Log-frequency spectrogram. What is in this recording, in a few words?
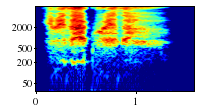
WHISPER; Best Service; Voice Spectral II; WHISPERS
